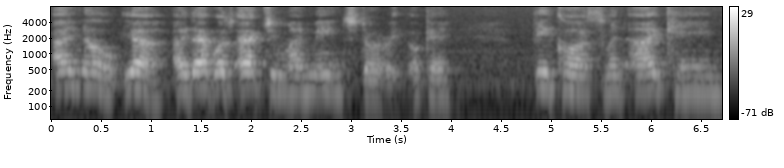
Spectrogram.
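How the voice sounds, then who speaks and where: Noticeable background noise sits behind a woman speaking at a very slow pace. Her medium pitch carries fairly even intonation. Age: 80s+. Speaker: grandmother telling war memories. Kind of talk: casual storytelling to family, interview answer. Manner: conversational, rambling, halting, with fillers.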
